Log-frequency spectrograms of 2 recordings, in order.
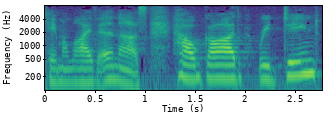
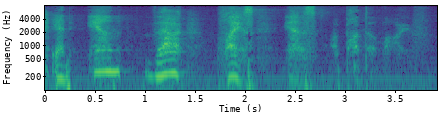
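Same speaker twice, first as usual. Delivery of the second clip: slow, softer whisper; hushed whisper; 5 semitones higher, 3 dB quieter, slower than usual. Acted. Preacher whispering the climax to the church, hushed. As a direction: let it fall to a hush.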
